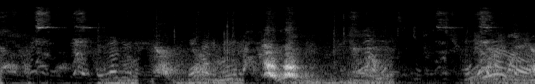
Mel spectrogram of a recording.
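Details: Dogs at an abandoned-animal shelter in Yangsan, South Korea, during volunteer work: short, sharp barks in separated bursts, some overlapping, with human voices talking in between.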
